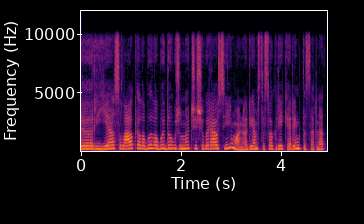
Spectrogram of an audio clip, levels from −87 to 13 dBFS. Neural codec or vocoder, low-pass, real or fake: vocoder, 22.05 kHz, 80 mel bands, WaveNeXt; 9.9 kHz; fake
